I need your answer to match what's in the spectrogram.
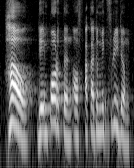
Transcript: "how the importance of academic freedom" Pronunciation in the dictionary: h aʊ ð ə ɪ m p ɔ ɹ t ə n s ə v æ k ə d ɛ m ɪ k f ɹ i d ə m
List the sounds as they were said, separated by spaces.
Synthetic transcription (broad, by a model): h aʊ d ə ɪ m p ɔ ɹ t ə n ə f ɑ k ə d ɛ m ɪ k f ɹ i d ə m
